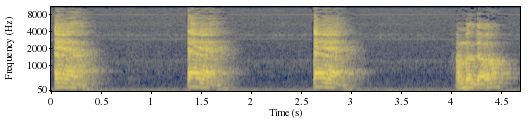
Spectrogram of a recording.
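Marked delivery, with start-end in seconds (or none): 0.1-3.1 "에" as English æ, tongue back pressed down; falling, pressed æ for "에"; isolated "에" pronounced like the a in "at"; English vowel demo. Shown as a demonstration. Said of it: "이렇게 발음을 하죠".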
